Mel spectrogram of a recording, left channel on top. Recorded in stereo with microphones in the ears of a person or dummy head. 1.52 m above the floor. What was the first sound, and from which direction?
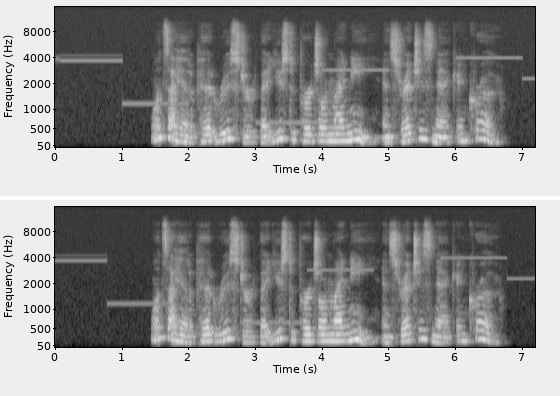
A woman speaking, 70° right (ahead or behind).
